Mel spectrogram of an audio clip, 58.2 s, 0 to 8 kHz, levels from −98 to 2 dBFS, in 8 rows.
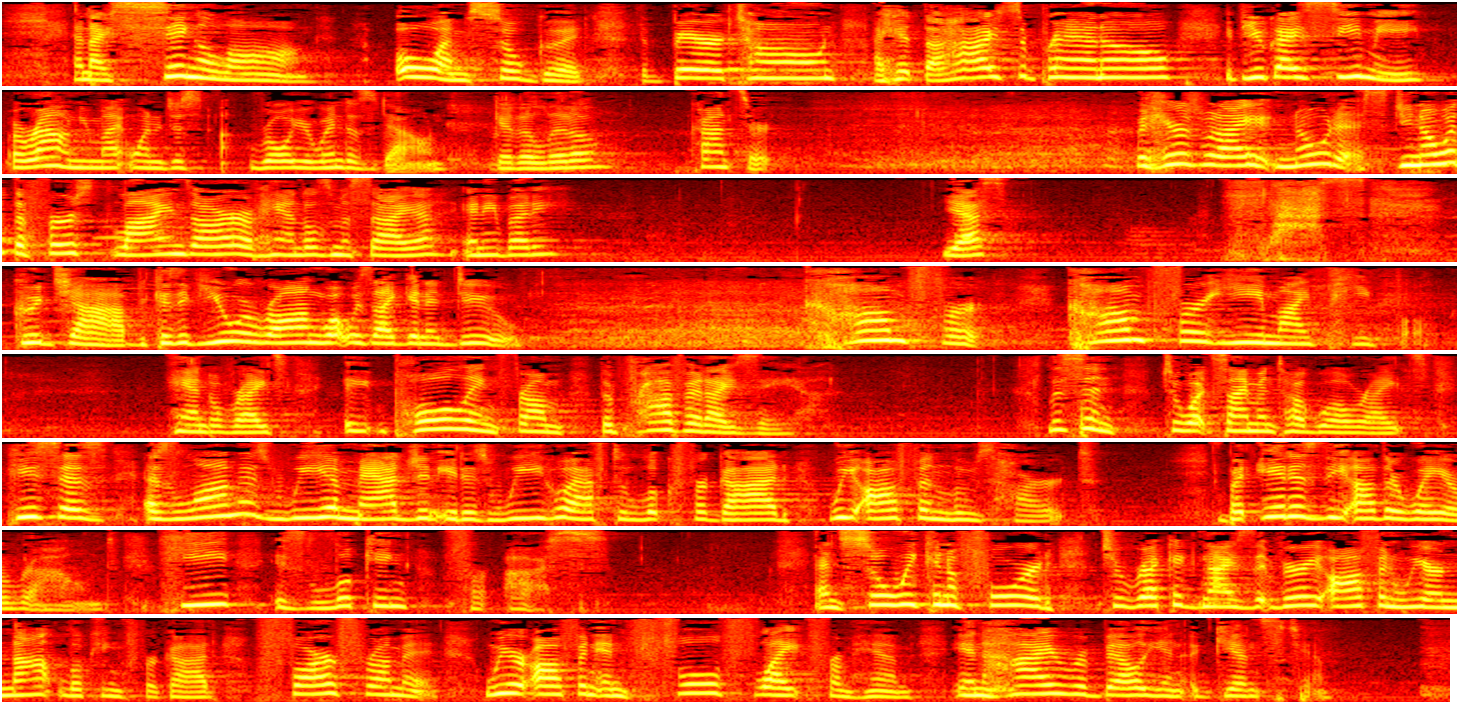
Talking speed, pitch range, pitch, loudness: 155 wpm, 235-305 Hz, 265 Hz, -14 LUFS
